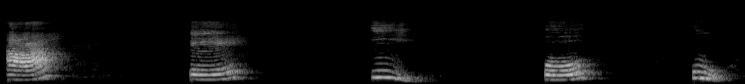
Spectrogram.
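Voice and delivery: A, E, I, O, U as ah, eh, ee, oh, oo; Spanish vowel sounds. Shown as a demonstration. Teacher goes through the sounds again, spaced Spanish vowels. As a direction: give each pure vowel alone, pausing between. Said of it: "let's go through the sounds".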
